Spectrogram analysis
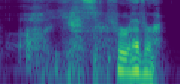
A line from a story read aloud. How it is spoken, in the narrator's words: I groaned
